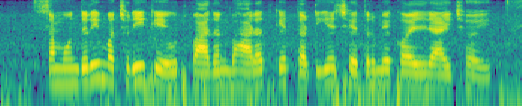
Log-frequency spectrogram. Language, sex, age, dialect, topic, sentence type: Magahi, female, 36-40, Western, agriculture, statement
